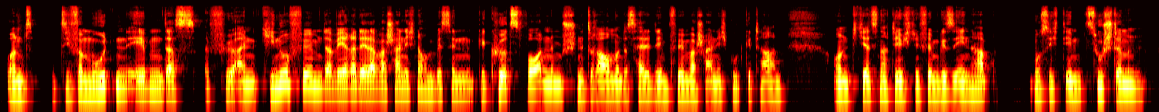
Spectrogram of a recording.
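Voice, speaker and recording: A man's voice: mid-range voice, a little fast, a little mellow, no echo, clean studio sound. A man co-hosting a podcast in casual chat, talkative and steering the talk with frequent fillers. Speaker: podcast co-host.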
